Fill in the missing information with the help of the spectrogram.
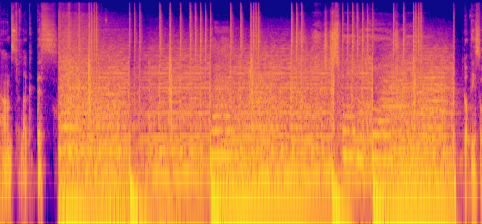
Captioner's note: intense wall of sound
